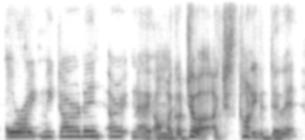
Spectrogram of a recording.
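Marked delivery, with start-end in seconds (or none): 0.0-1.6 broad Devon greeting, friendly; Devon accent. Shown as a demonstration. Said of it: "I sound a little bit more like".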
